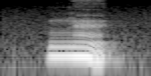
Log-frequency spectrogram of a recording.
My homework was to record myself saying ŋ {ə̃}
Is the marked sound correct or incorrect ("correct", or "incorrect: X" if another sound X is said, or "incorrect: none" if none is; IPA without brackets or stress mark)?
incorrect: œ̃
